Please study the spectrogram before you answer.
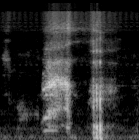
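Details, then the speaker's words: An adult on a livestream takes a breathy, rising intake, then gives a sharp explosive burst of air: a single sneeze. "always got the sneezes i bet you can hear that all right kevin"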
